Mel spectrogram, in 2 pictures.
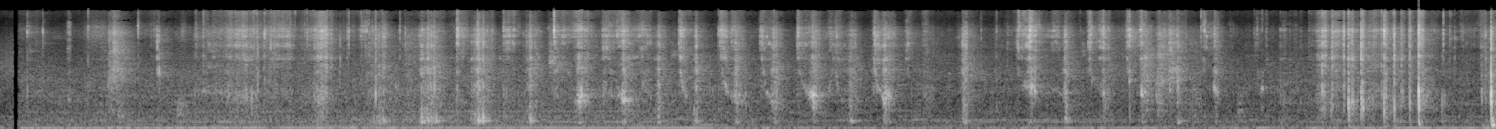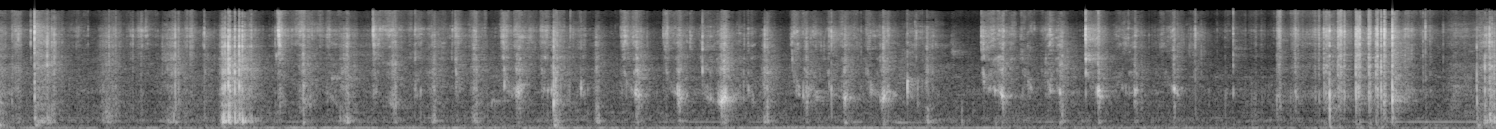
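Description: Close-up biting and chewing of a crunchy buckwheat chunk: a dense run of crisp crackles and crunches, with a louder snapping bite now and then.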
